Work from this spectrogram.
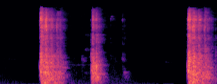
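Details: Car door after the hinges were adjusted to fix a sagging, uneven door: three clean, solid thuds with no rattle or scrape as the door shuts and latches properly.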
